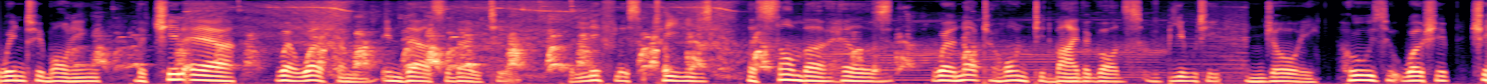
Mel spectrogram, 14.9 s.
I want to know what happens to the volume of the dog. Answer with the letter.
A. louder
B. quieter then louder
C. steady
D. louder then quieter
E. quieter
D.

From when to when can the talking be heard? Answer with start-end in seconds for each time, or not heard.
0.0-14.8.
